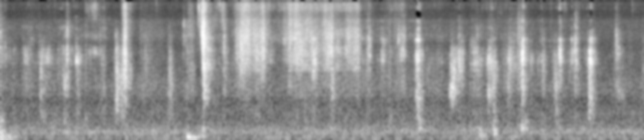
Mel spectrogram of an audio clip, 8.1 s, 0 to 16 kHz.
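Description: Close-up mouth sounds of chewing a mouthful of food, with wet smacking clicks. Between about 3 and 4 seconds a paper tissue rustles as the mouth is wiped.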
